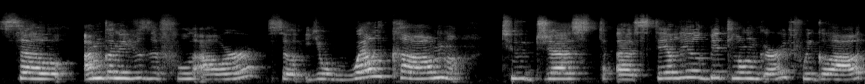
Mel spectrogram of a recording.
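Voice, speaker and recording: A woman with a French accent, her pitch high, her pitch variation ordinary, her pace very slow, with audible room echo. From France or French-speaking region. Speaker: career and life coach. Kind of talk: workshop presentation.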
